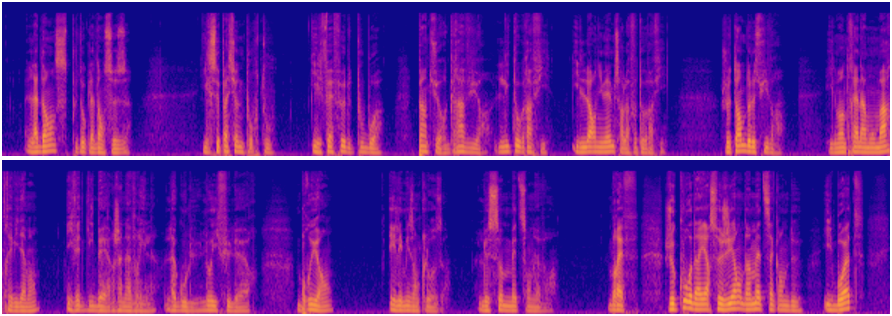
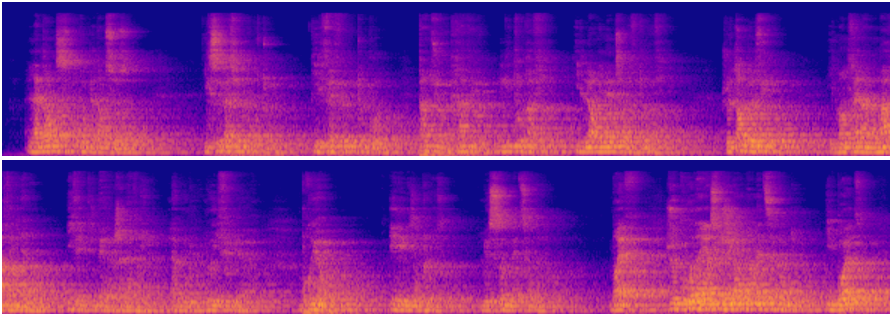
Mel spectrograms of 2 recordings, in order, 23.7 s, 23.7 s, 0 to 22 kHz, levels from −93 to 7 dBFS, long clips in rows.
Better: first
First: none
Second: room echo; strong; dies away in 2.2 s // off-mic speech; far

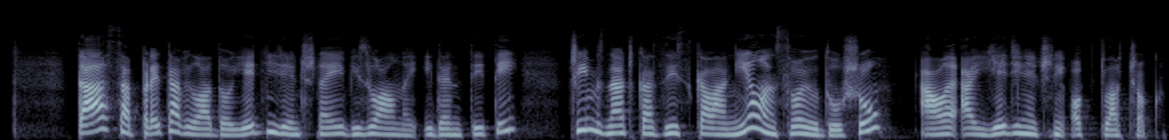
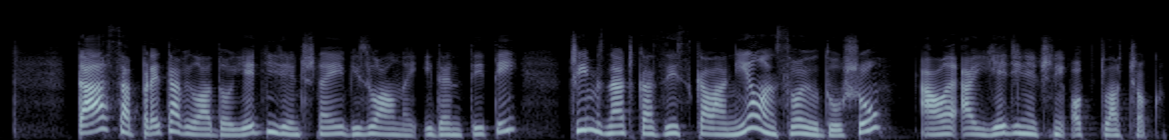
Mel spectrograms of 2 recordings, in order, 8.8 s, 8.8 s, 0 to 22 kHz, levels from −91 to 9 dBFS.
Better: neither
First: muffled; very slightly; fading above 4 kHz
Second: muffled; very slightly; fading above 4 kHz

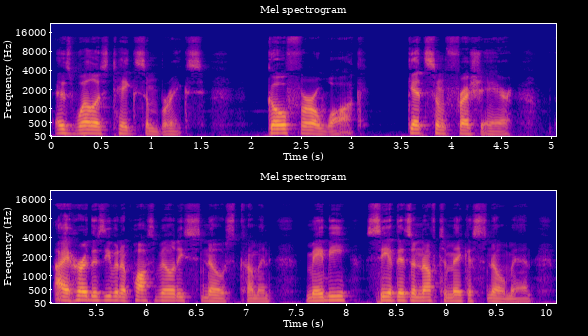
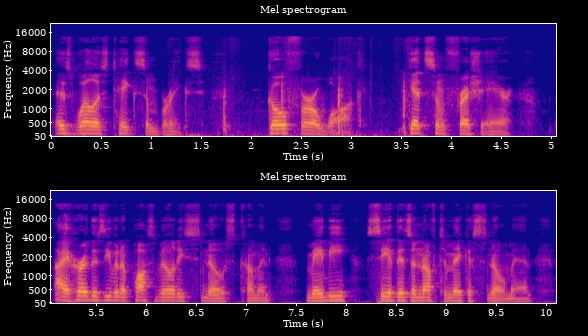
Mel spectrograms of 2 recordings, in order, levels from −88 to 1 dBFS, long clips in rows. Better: first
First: none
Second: footsteps; noticeable; from 1.5 to 3.5 s; peak 9 dB below the speech

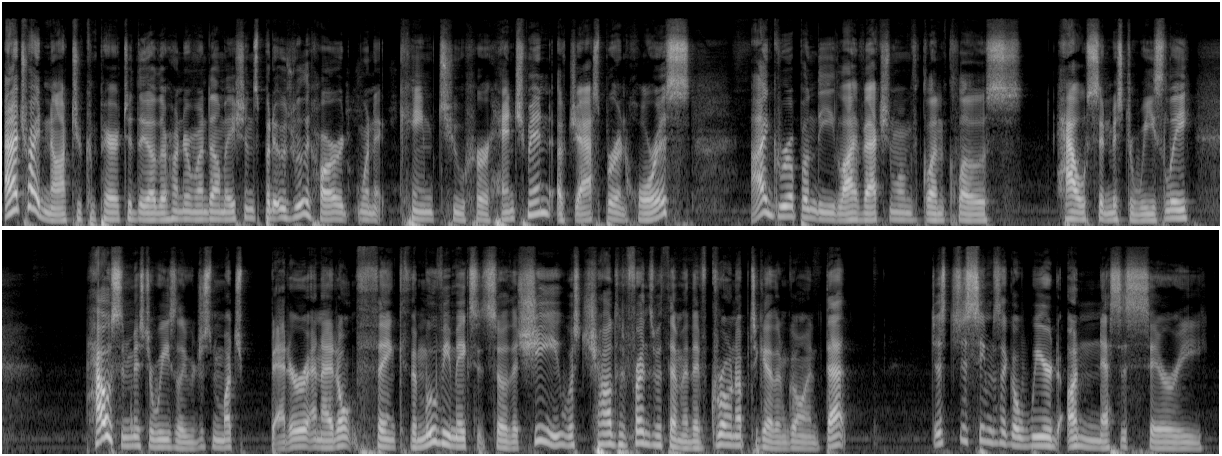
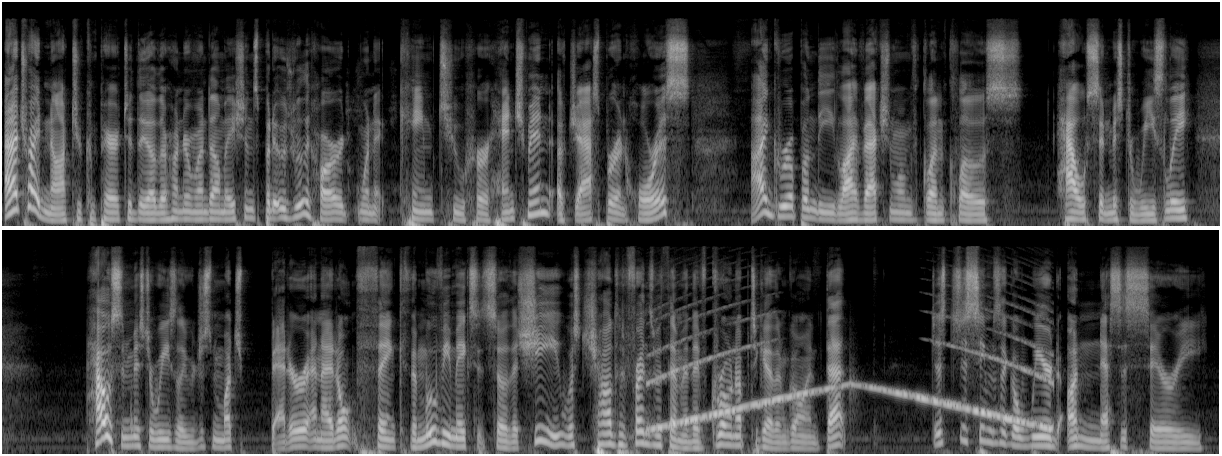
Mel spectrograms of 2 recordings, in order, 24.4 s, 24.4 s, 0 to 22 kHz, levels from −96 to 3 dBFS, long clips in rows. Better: first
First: none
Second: siren; loud; from 19 to 23 s; peak 1 dB above the speech

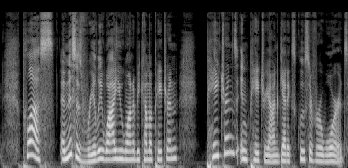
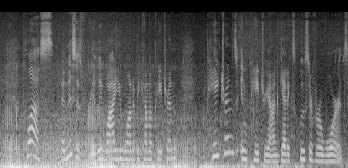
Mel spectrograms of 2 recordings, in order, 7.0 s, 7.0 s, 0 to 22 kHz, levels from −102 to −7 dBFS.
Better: first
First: none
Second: animal sounds; very loud; throughout; 2 dB above the speech

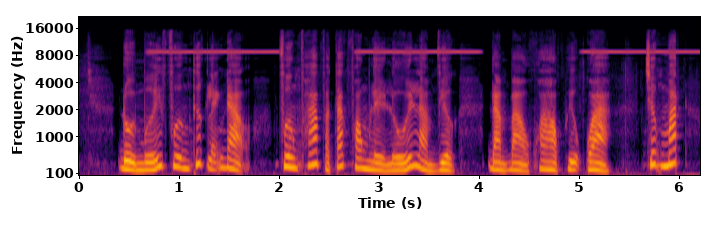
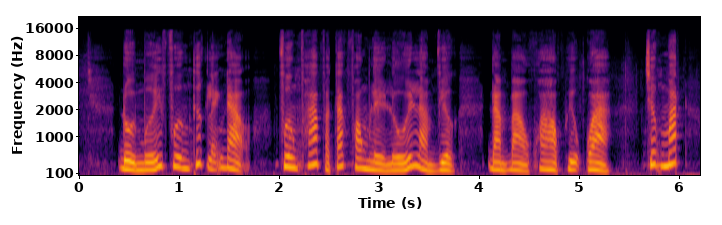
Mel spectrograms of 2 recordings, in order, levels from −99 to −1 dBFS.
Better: second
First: high-pitched whine; noticeable; from 0.5 to 2 s, from 3 to 4 s and from 5 s on; 8.5 kHz, 20 dB below the speech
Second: none

